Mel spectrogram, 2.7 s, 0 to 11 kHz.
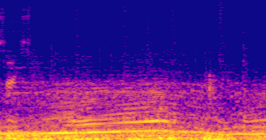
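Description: Ford Focus RS hatchback, 350 horsepower, launching from 0 to 60 with its engine rising in pitch through the gears, loud and close inside the cabin while someone speaks over it.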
